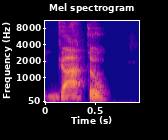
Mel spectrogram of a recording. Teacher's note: Velar es que el aire está bloqueado en la garganta, como K o la G fuerte de gato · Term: sonidos velares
